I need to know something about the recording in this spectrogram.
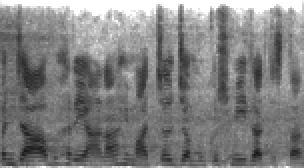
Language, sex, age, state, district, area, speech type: Punjabi, female, 18-30, Punjab, Bathinda, rural, spontaneous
